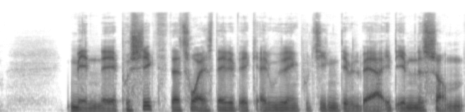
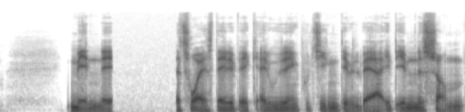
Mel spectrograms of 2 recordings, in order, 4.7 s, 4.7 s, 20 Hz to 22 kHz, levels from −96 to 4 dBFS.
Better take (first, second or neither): first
